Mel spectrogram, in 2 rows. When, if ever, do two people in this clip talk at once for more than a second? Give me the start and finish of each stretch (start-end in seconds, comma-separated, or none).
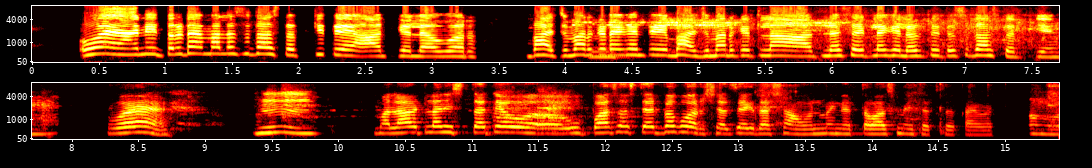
none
